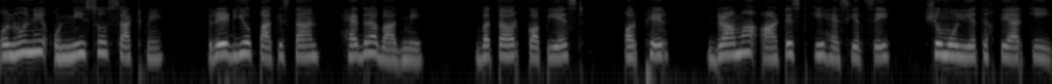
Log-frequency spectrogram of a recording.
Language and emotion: Urdu, neutral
